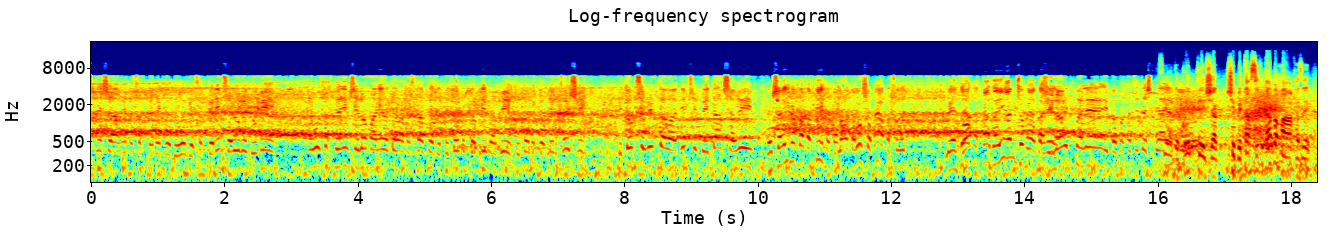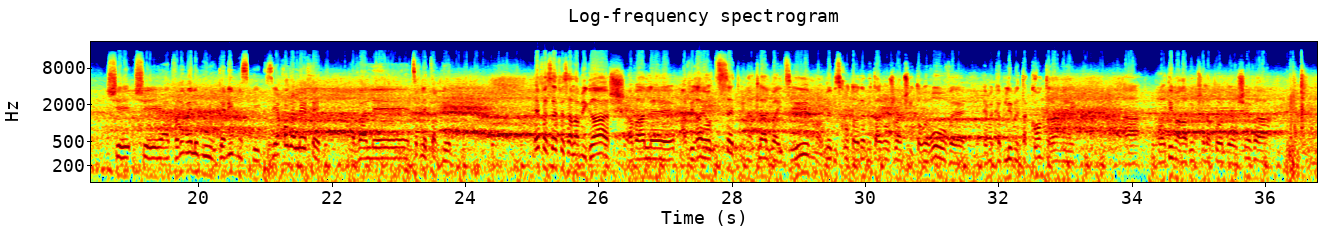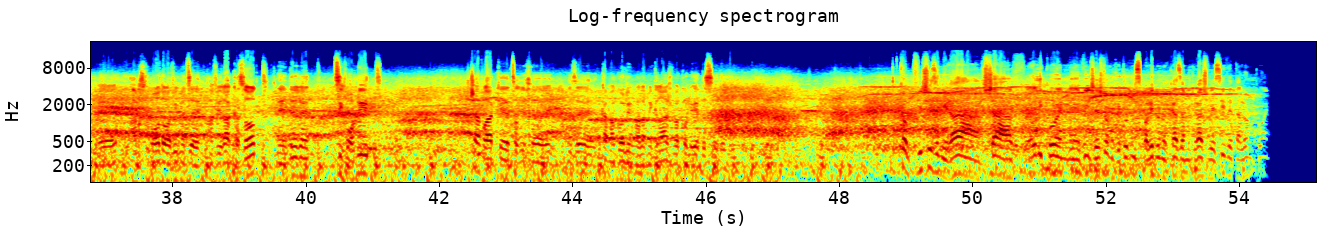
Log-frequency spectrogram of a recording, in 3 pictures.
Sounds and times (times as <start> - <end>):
Speech: 0.0 - 23.9, 25.1 - 33.2, 33.9 - 36.1, 36.9 - 41.2, 42.5 - 46.4, 49.0 - 54.5
Music: 0.0 - 54.5.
